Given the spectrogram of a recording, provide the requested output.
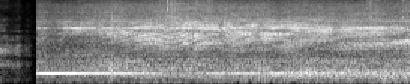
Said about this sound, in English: I'm just going to get the vacuum cleaner and vacuum that out and then wipe it.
